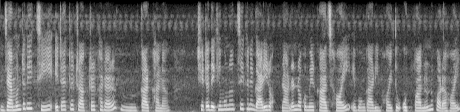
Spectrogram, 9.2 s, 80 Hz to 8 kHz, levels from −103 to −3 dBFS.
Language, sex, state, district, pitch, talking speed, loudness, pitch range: Bengali, female, Odisha, Malkangiri, 230 Hz, 145 wpm, -20 LUFS, 210-270 Hz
